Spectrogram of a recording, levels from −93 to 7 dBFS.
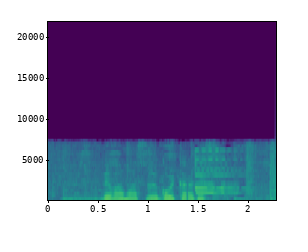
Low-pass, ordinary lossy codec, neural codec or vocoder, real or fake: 7.2 kHz; none; none; real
